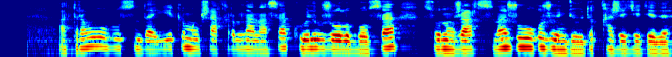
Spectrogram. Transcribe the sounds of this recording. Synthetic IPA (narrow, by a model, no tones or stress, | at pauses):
ɑ̰t̪əɾɑwːo̞blˠəsənd̪ɑje̞kʲɪməɴʃɑqəɾəmnɑnɑsɑkʲʰɵlɪkʒo̞lˠəbo̞lˠsɑso̞nəɴʒɑɾt̪ə̥sənɑʒuwəʁəʒɵnd̪e̞wd̪ɪqʰɑʒe̞t̪e̞t̪e̞d̪ɪ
